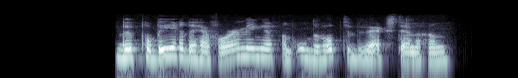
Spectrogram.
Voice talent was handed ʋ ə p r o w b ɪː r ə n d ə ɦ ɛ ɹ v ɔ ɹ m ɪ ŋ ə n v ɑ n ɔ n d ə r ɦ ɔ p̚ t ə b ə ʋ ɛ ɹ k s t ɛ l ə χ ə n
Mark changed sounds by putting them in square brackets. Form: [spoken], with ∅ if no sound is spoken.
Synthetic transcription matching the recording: ʋ ə p r o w b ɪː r ə n d ə ɦ ɛ ɹ v ɔ ɹ m ɪ ŋ ə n v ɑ n ɔ n d ə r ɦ ɔ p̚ t ə b ə ʋ ɛ ɹ k s t ɛ l ə χ ə n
